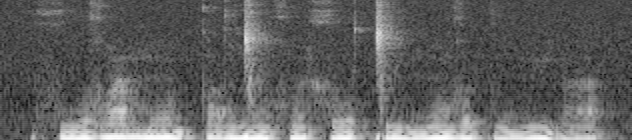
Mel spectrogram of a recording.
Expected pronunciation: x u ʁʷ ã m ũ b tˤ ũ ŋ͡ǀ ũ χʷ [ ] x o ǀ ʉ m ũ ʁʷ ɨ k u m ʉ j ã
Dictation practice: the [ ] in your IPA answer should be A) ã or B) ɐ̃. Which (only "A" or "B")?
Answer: B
